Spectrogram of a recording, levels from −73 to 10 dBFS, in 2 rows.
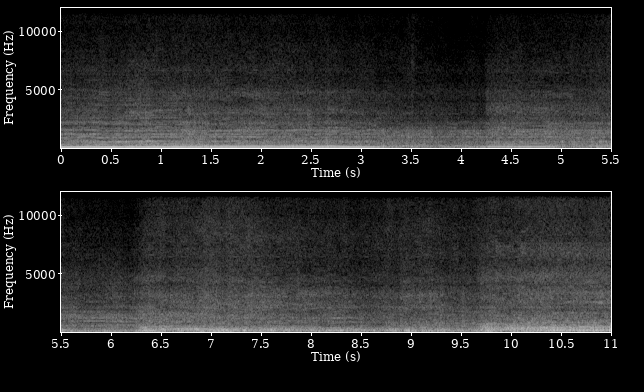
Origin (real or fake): fake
